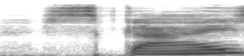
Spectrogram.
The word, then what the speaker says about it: sky: Here's the S sound leads directly into the K sound. Sky. So just like with a P and T, it is after the K in the cluster which is usually unaspirated. Okay. All right. So it's not CK but a direct sky.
